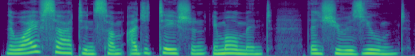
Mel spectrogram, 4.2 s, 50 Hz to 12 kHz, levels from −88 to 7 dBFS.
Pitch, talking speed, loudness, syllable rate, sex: 230 Hz, 160 wpm, -19 LUFS, 4.8 syllables/s, female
